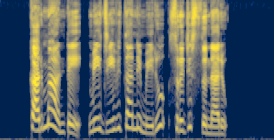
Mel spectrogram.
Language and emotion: Telugu, neutral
